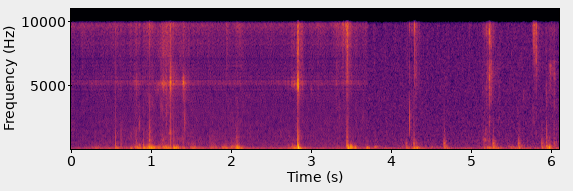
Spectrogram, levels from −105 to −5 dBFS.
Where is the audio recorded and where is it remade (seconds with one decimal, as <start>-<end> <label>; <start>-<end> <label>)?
0.0-3.7 remade; 3.7-6.1 recorded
